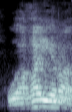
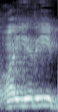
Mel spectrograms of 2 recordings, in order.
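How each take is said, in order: First: The word ends with an a vowel. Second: The word ends with an i vowel. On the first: It marks an exception. "بالفتح" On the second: It describes the word letter. "بالكسر"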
